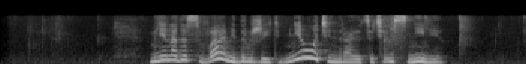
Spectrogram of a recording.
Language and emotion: Russian, positive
